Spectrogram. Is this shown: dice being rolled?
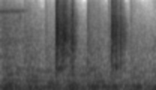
yes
